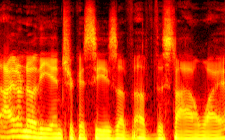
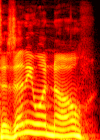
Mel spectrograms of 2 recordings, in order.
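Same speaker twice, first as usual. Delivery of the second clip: Rabbi Herschel Krustofsky; 10 semitones higher than usual. Retold or imitated. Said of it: "now I'm just Rabbi Herschel Krostowski".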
